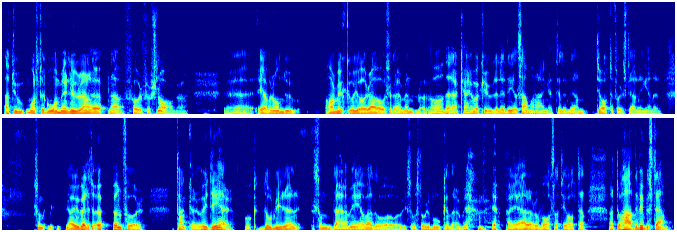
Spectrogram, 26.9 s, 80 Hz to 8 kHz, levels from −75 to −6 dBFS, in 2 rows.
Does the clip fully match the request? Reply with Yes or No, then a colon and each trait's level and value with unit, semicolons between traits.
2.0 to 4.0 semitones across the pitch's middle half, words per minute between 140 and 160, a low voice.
Yes: average, 3.3 semitones; average, 150 wpm; very low, 85 Hz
